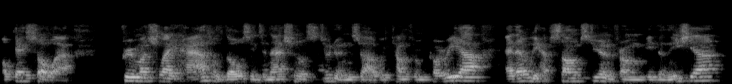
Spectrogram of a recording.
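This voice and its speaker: A middle-aged man, a professor giving a live admissions webinar, speaking haltingly with many fillers and restarts. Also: mid-range voice. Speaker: professor presenting admissions talk. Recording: echoey room, distant mic, dull sound.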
